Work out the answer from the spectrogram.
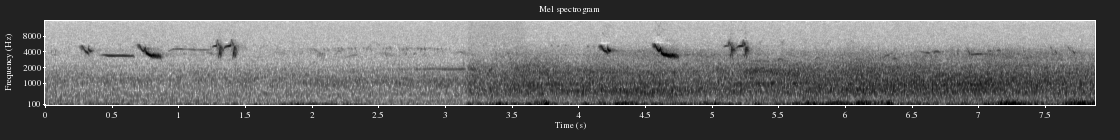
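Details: Common reed bunting in Hokkaido, Japan: two brief bursts of high, thin notes about four seconds apart, each a few sharp downslurred chips ending in a quick trilled flourish, over steady wind rumble.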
